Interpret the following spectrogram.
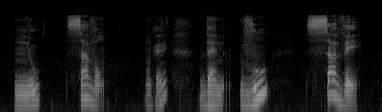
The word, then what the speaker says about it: savez: Then, vous savez. Classic ending for vous, E-Z, but then phonetically it's E.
